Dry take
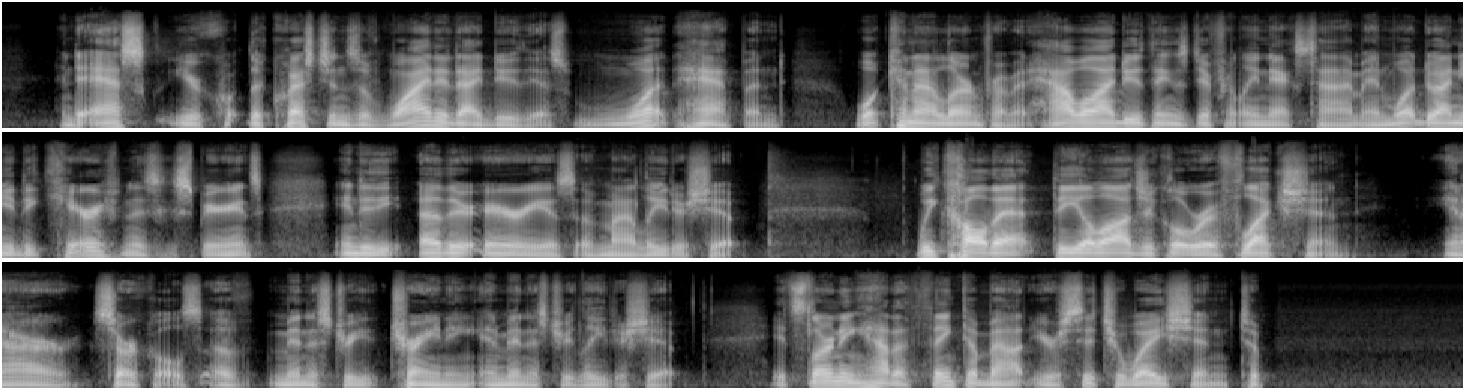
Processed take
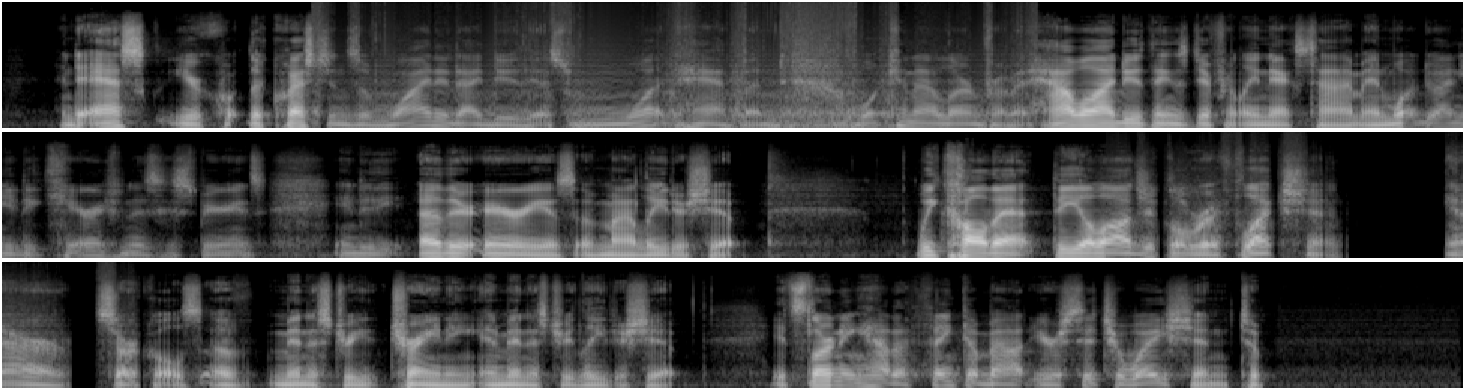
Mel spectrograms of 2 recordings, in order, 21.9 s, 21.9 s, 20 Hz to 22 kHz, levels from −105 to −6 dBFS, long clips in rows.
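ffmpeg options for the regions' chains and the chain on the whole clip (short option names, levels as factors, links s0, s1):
-filter_complex "[0:a]asettb=1/sr,asplit=3[s0][s1][s2];[s0]atrim=end=1.554[s3];[s1]atrim=start=1.55:end=5.18,asetpts=PTS-STARTPTS,afade=t=in:d=0.004:c=qsin,afade=t=out:st=3.626:d=0.004:c=qsin,aeval=exprs='val(0)+0.5*0.0168*sgn(val(0))':c=same,acompressor=threshold=0.00891:ratio=3:attack=3.2:release=140:knee=1:detection=peak[s4];[s2]atrim=start=5.176[s5];[s3][s4]acrossfade=d=0.004:c1=hsin:c2=qsin[s6];[s6][s5]acrossfade=d=0.004:c1=qsin:c2=hsin,asettb=1/sr,asplit=3[s7][s8][s9];[s7]atrim=end=7.004[s10];[s8]atrim=start=7:end=9.31,asetpts=PTS-STARTPTS,afade=t=in:d=0.004:c=qsin,afade=t=out:st=2.306:d=0.004:c=qsin,acompressor=threshold=0.00562:ratio=3:attack=3.2:release=140:knee=1:detection=peak,asplit=2[s11][s12];[s12]adelay=22,volume=0.355[s13];[s11][s13]amix=inputs=2:normalize=0,atrim=end_sample=101871[s14];[s9]atrim=start=9.306[s15];[s10][s14]acrossfade=d=0.004:c1=hsin:c2=qsin[s16];[s16][s15]acrossfade=d=0.004:c1=qsin:c2=hsin,asettb=1/sr,asplit=3[s17][s18][s19];[s17]atrim=end=12.824[s20];[s18]atrim=start=12.82:end=15.32,asetpts=PTS-STARTPTS,afade=t=in:d=0.004:c=qsin,afade=t=out:st=2.496:d=0.004:c=qsin,highpass=80,flanger=delay=3.7:depth=9:regen=-16:speed=1.1:shape=sinusoidal,aeval=exprs='sgn(val(0))*max(abs(val(0))-0.00335,0)':c=same[s21];[s19]atrim=start=15.316[s22];[s20][s21]acrossfade=d=0.004:c1=hsin:c2=qsin[s23];[s23][s22]acrossfade=d=0.004:c1=qsin:c2=hsin,asettb=1/sr,asplit=3[s24][s25][s26];[s24]atrim=end=18.754[s27];[s25]atrim=start=18.75:end=20.56,asetpts=PTS-STARTPTS,afade=t=in:d=0.004:c=qsin,afade=t=out:st=1.806:d=0.004:c=qsin,bass=f=250:g=-11,treble=f=4000:g=-10,acompressor=threshold=0.0282:ratio=3:attack=3.2:release=140:knee=1:detection=peak,aecho=1:1:6.5:0.5,atrim=end_sample=79821[s28];[s26]atrim=start=20.556[s29];[s27][s28]acrossfade=d=0.004:c1=hsin:c2=qsin[s30];[s30][s29]acrossfade=d=0.004:c1=qsin:c2=hsin,aecho=1:1:1.8:0.39,adynamicequalizer=threshold=0.00708:dfrequency=2000:dqfactor=0.7:tfrequency=2000:tqfactor=0.7:attack=5:release=100:ratio=0.375:range=2:mode=cutabove:tftype=highshelf,volume=0.447"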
